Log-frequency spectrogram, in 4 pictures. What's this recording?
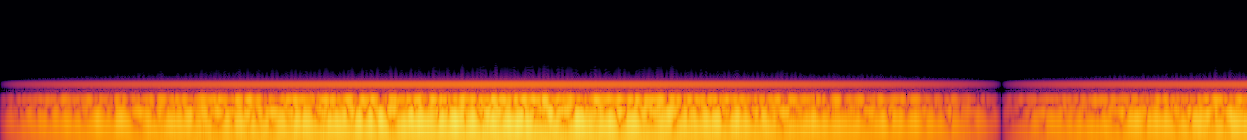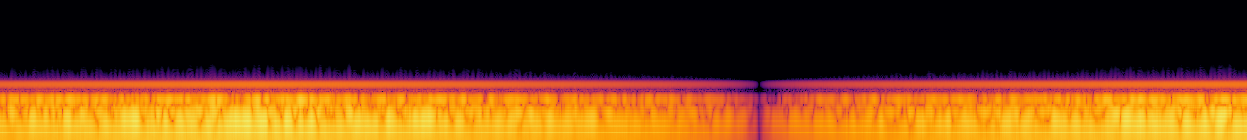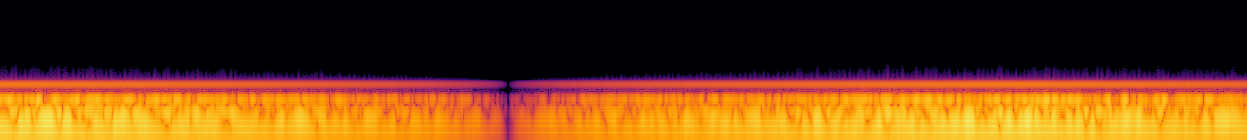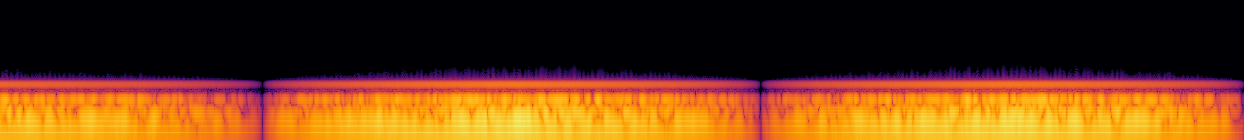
I was fooling around with binaural beats and then things got weird. The sound is layered with several octaves of G and G flat.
